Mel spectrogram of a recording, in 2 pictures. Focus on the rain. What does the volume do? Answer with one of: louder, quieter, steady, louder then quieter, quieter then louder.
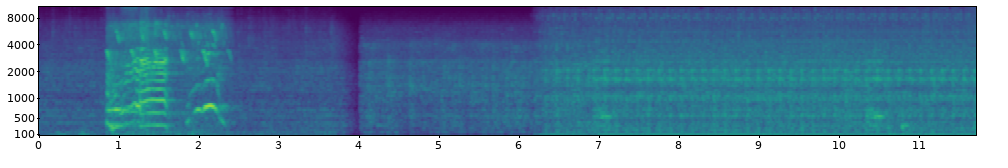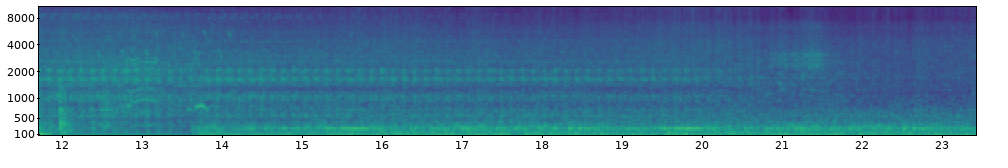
louder.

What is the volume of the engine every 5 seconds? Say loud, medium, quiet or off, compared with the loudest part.
off, loud, loud, medium, medium.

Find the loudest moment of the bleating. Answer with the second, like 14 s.
1 s.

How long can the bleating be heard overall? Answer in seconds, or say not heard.
3 s.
